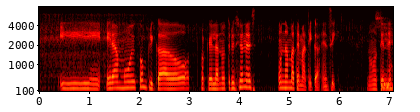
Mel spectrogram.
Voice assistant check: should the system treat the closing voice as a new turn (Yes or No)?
No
